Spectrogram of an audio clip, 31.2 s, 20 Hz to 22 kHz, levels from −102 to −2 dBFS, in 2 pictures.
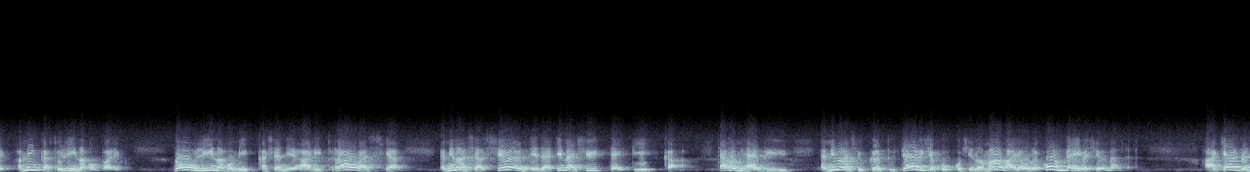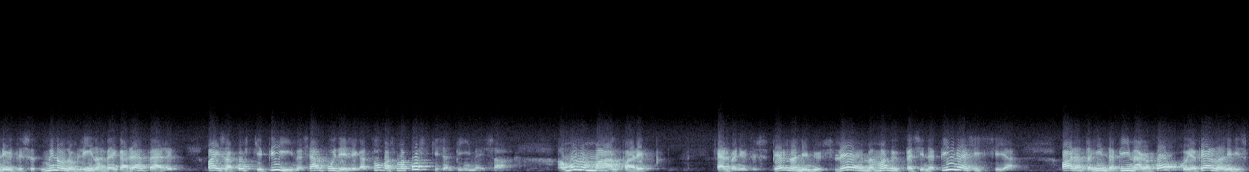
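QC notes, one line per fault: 25.05–26.51 s, drift correction step: playback slows by 5.42% and pitch drops about 96.5 cents, roughly a semitone, for about 1.5 s, then snaps back. This is likely clock-matching software changing the rate in one step to rebalance its buffer.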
